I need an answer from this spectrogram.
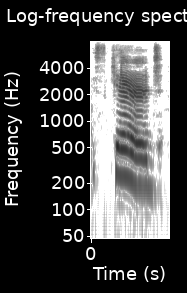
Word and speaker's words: scared: Isso é, ó, scared. É como se eu não estivesse falando esse E.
